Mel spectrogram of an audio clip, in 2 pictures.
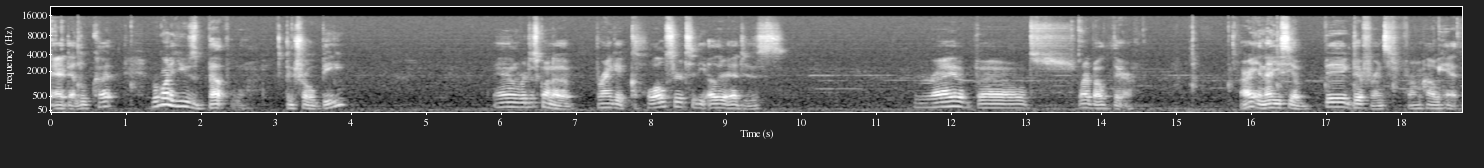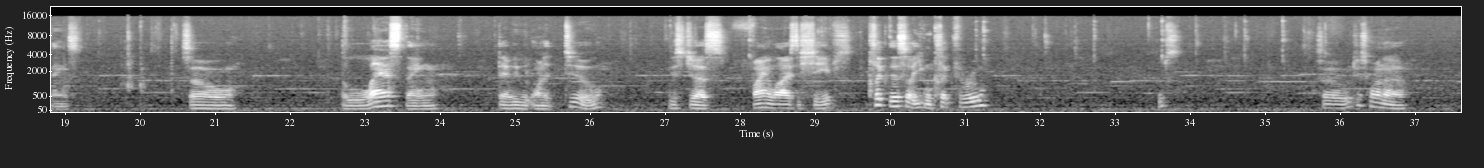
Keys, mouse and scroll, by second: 3.3 ctrl+b, 14.2 a, 14.6 Tab, 18.6 KP_7, 21.6 a, 22.1 z, 22.6 z, 22.8 Tab, 23.7 KP_5, 24.6 a, 25.0 z, 25.5 z, 27.1 a, 27.6-29.5 drag, 31.2-33.9 drag, 32.3 z, 33.9 ctrl+z, 34.2 a, 36.2 z, 36.5 g.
